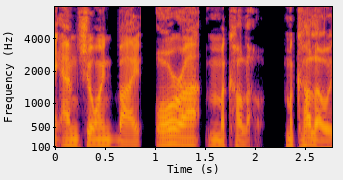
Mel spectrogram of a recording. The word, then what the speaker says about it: McCullough: McCullough is the right way to pronounce it? Yep, that's right. McCullough.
